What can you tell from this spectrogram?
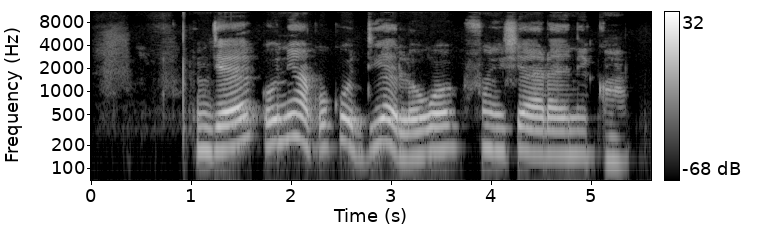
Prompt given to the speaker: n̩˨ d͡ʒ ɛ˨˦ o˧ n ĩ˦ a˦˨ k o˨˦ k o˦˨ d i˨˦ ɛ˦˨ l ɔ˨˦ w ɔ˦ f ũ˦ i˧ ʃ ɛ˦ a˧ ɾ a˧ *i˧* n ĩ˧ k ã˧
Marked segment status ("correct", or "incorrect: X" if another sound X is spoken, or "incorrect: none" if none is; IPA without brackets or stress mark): incorrect: ɛ˧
